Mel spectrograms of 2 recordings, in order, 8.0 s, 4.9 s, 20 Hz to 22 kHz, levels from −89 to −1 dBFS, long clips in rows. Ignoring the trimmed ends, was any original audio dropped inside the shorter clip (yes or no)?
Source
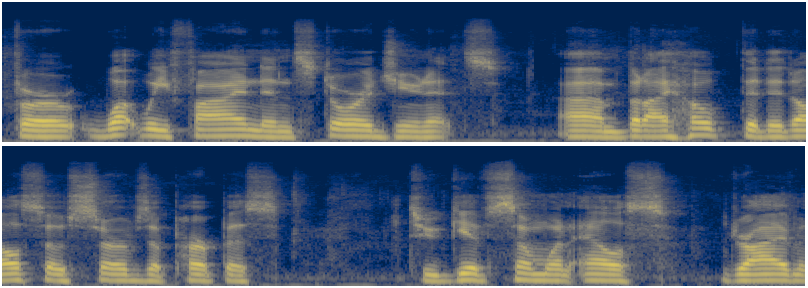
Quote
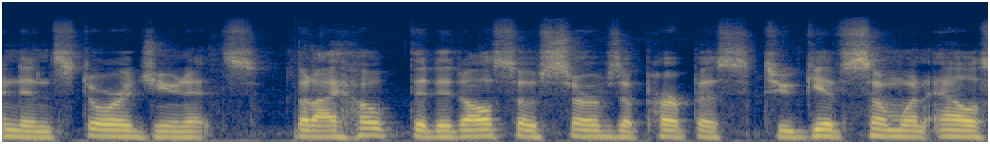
yes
